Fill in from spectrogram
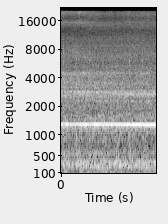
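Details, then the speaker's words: Hcalory diesel air heater on a 12 V battery, thermostat lowered about 8° from 67 in a warm room: steady fan hum with a soft ticking pump pulse slowing down; normal fuel pump pulsing at low setting. "And uh yeah, it sounds like it's it's slowing down now. I can hear the pump is not pumping as fast as it was. And I just turned it down like 8°."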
